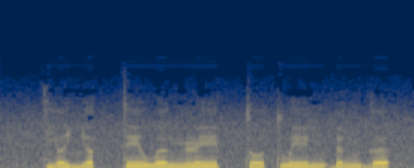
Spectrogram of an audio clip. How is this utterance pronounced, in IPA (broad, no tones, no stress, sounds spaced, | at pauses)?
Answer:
t j ə ʎ ʌ tː e w ə ŋ ɭ e tː o t w e ŋ ɗ ə ŋ ɡ ə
